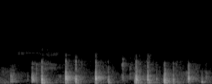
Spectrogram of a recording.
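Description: Footsteps sound effect of two people walking in: a quick, uneven run of light taps, about five a second.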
